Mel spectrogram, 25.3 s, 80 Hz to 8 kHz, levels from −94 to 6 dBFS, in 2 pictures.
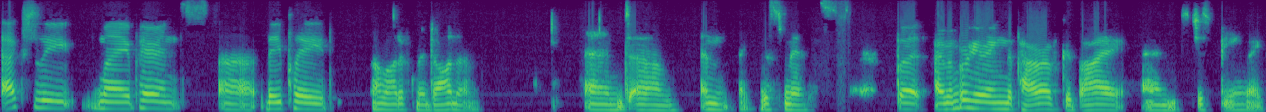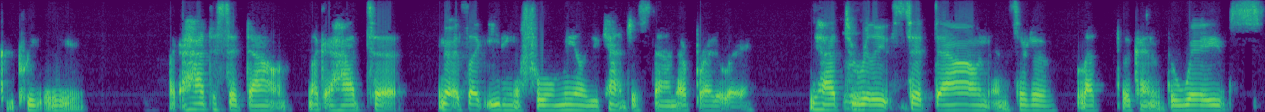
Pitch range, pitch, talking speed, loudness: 140-185 Hz, 150 Hz, 160 wpm, -18 LUFS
